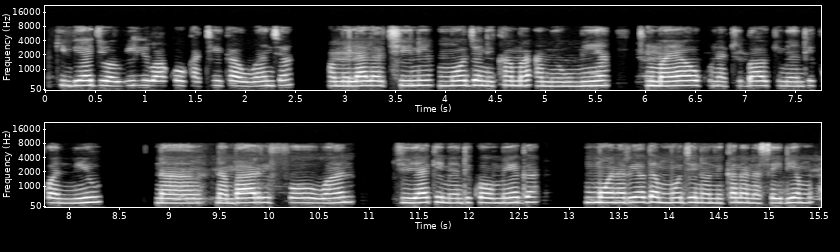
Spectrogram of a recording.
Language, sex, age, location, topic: Swahili, female, 18-24, Mombasa, education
